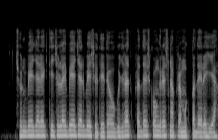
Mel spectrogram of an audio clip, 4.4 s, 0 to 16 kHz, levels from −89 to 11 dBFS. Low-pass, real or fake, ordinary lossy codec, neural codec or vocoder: 7.2 kHz; real; none; none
